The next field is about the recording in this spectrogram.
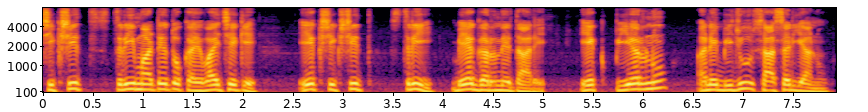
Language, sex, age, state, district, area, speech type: Gujarati, male, 18-30, Gujarat, Mehsana, rural, spontaneous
